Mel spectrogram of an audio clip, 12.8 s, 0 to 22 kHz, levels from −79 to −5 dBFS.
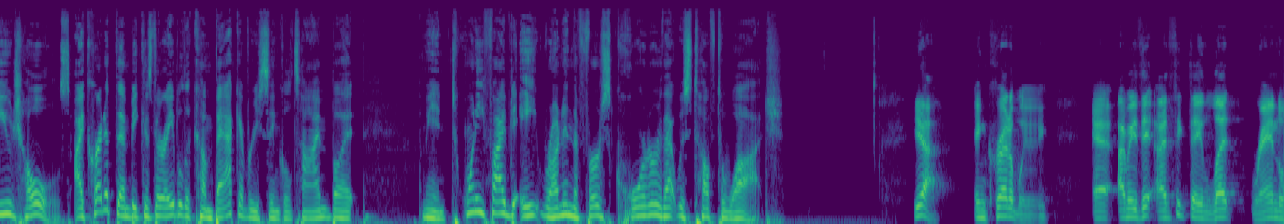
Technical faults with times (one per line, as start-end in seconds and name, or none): none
